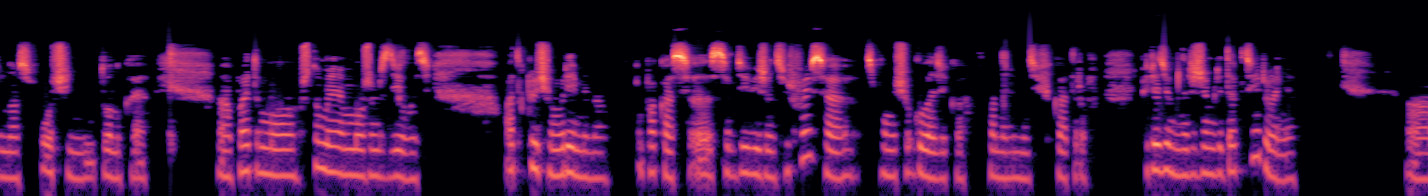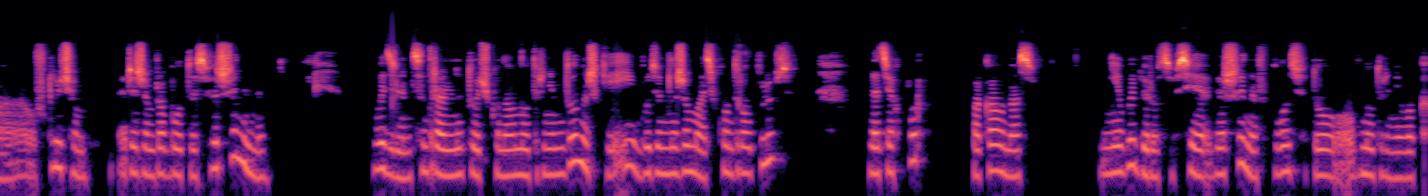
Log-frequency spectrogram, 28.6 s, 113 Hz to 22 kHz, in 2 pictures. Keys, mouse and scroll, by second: 2.3-4.2 middle drag, 8.6-10.6 drag, 10.6 Tab, 11.7-13.4 middle drag, 12.6 ctrl+Tab, 16.3-18.2 right drag, 21.8 ctrl+KP_Add.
